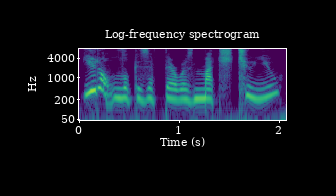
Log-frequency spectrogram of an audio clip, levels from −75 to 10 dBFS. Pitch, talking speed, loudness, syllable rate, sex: 240 Hz, 290 wpm, -18 LUFS, 5.6 syllables/s, female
